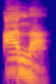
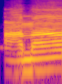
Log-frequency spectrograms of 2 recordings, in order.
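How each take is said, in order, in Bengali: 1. শেষের স্বরটা ছোট রাখা হয়। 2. শেষের স্বরটা লম্বা করে টানা হয়। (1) "এইভাবে বলতে হবে আনা" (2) "তাহলে তো আনা এরকম বলা উচিত ছিল"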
